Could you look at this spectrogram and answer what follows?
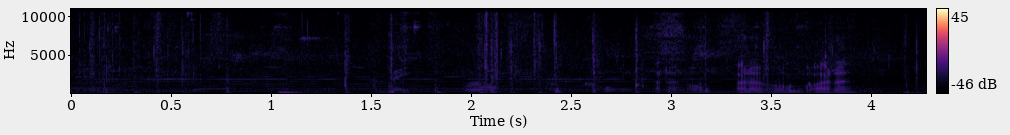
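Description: Horse hooves clopping in the medieval video game Kingdom Come: Deliverance, a quick run of soft clip-clop beats under near-constant talk.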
